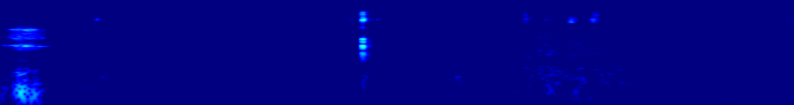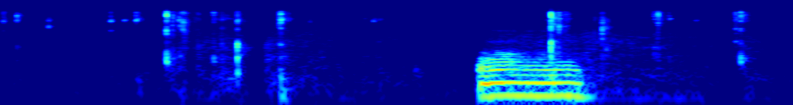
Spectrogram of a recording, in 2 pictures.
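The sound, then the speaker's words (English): Typing on a computer keyboard: faint, scattered key clicks come in short irregular clusters separated by long quiet gaps, with a denser flurry of taps near the middle and a brief louder burst near the end. “And I can't type with one hand.”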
